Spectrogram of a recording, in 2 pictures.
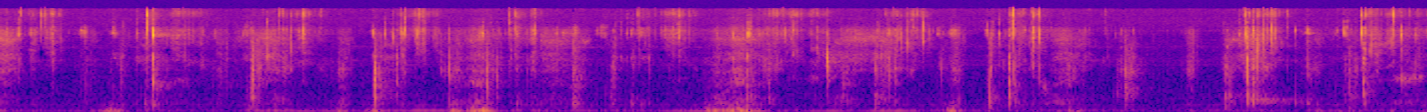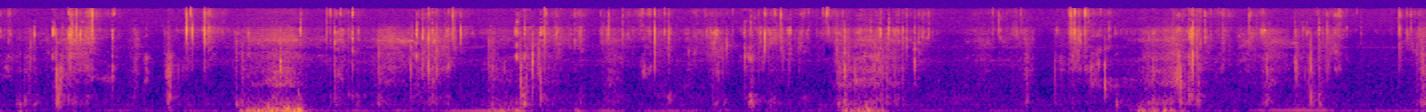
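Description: Close-up chewing of crunchy roasted grey clay: gritty crackling crunches between the teeth throughout, with a few heavier low thuds, the loudest about two-thirds of the way through.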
